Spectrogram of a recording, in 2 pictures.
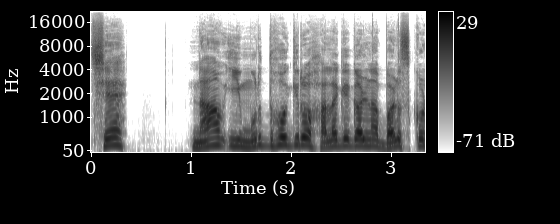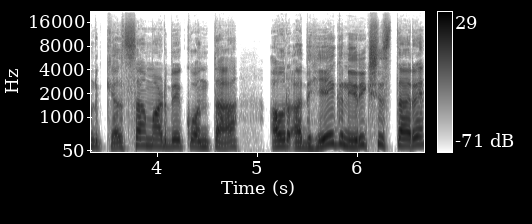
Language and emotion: Kannada, disgusted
